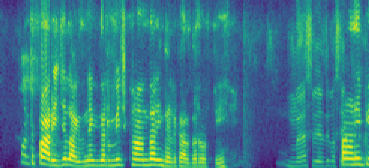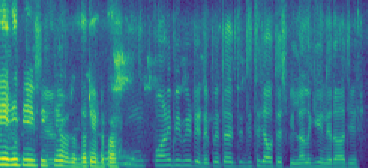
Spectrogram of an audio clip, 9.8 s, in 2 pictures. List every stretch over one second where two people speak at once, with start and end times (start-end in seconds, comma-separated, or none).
4.5-6.5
